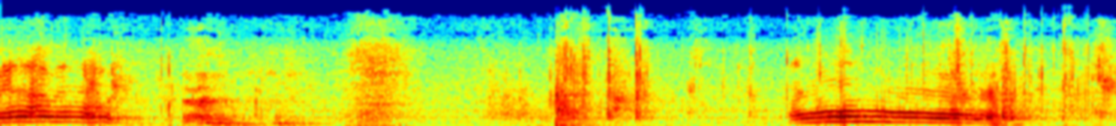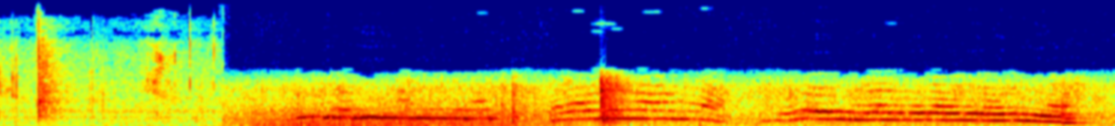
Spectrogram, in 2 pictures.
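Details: Pet cat making sounds while eating: clipped rustles and chewing noises, then a series of drawn-out, arching meow-like murmurs, several in a row toward the end, in an indoor setting.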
